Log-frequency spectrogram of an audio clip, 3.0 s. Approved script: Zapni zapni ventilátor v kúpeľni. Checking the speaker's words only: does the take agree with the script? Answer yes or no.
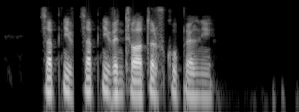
yes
